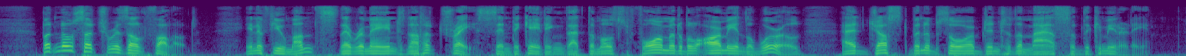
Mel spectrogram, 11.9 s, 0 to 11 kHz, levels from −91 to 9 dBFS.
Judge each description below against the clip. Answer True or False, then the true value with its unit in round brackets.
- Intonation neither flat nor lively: True (4.1 semitones)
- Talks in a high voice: False (110 Hz)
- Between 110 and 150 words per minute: False (165 wpm)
